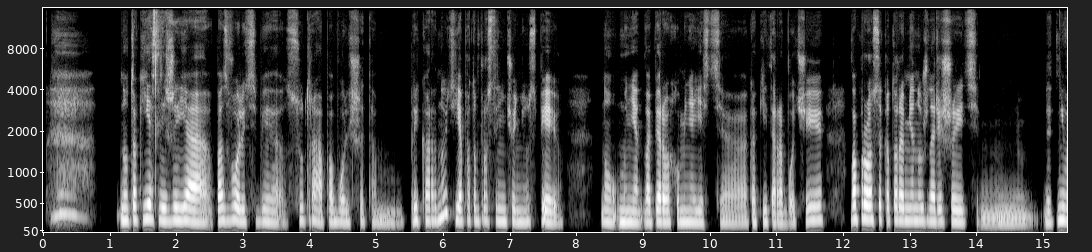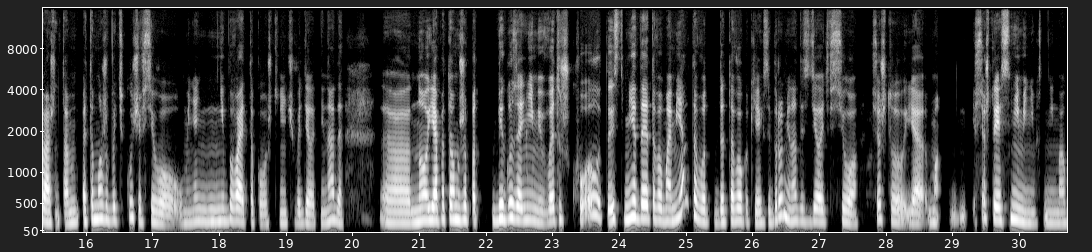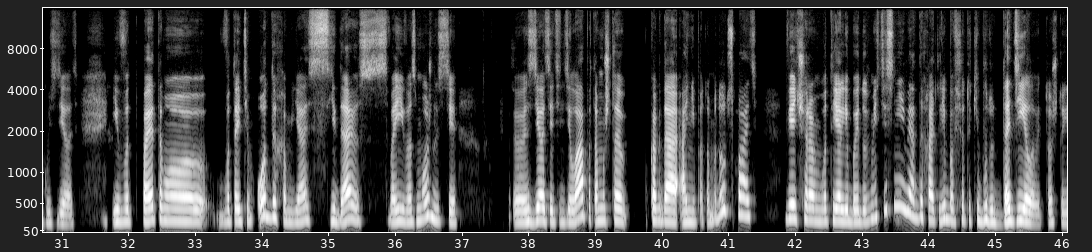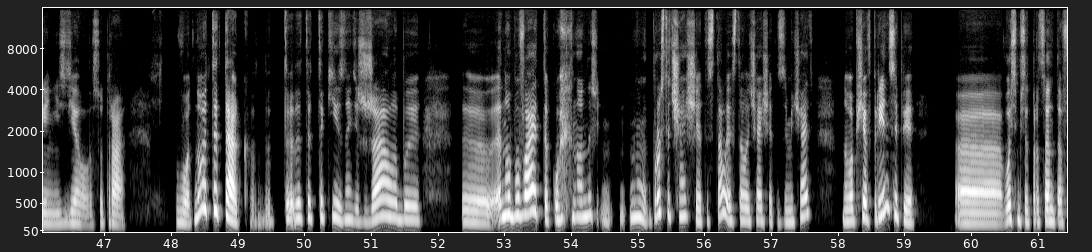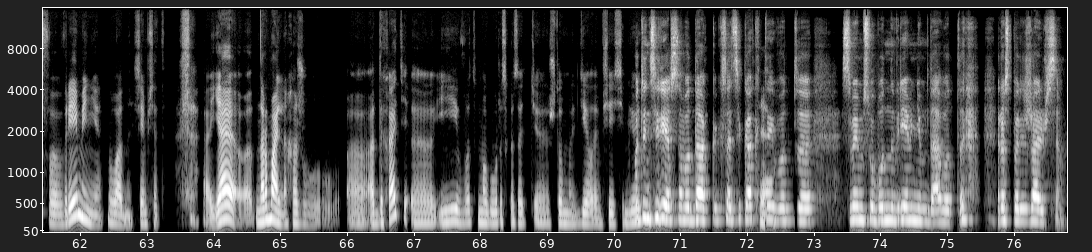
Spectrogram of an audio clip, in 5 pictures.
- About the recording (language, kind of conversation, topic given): Russian, podcast, Какой у тебя подход к хорошему ночному сну?
- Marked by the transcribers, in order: tapping; "это" said as "эт"; other background noise; dog barking; background speech; stressed: "доделывать"; chuckle; teeth sucking; chuckle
